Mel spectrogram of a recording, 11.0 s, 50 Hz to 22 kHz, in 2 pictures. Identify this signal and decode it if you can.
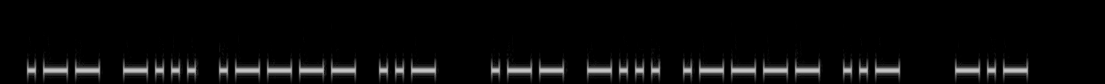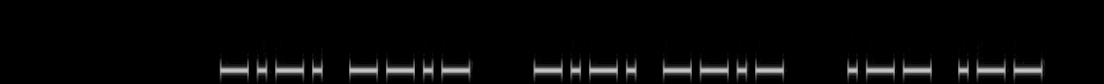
Morse code, heard as a keyed tone, about 29 wpm, 700 Hz. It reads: WB1U WB1U K CQ CQ WW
